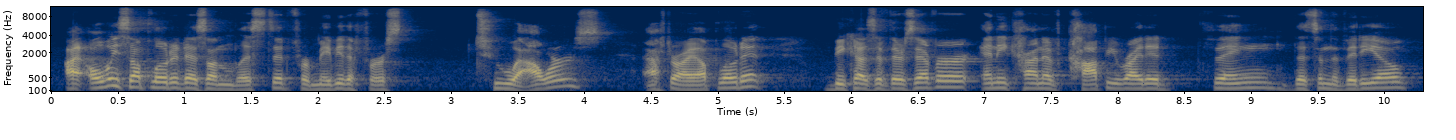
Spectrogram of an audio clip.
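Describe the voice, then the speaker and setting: A man teaches a class to a room of students, casual and conversational, dropping ums as he goes. His voice is mellow and unforced. The recording has a dull, lo-fi sound. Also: fairly high pitch. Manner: relaxed, chatty, with frequent fillers. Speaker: workshop instructor. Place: indoor workshop in a camera store.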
